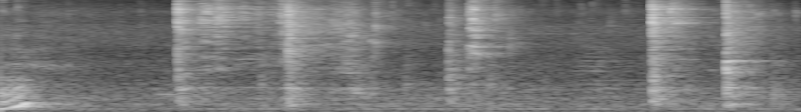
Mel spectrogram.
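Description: Metal ladle stirring watery potato curry in a steel pressure cooker, clinking and scraping against the pot about five times at uneven intervals.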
